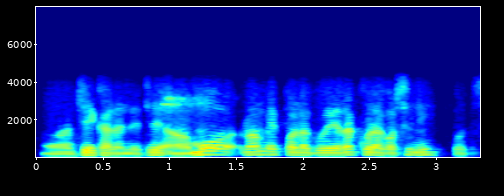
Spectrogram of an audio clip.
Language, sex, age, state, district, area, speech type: Nepali, male, 18-30, West Bengal, Darjeeling, rural, conversation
